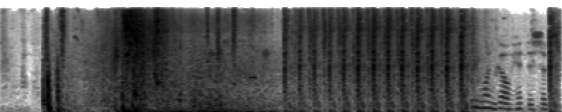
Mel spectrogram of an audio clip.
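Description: Gunfire crackles in rapid bursts in a video game.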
